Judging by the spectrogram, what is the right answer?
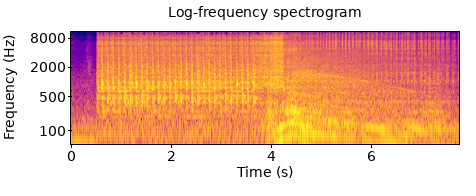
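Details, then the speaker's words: Generac 50 kW propane generator with spark, the fuel solenoid found not opening: quick, even cranking for about four seconds, then it spins down without catching. It briefly hit a little when the valve was tickled, but it is definitely getting no propane. "hmm all right she is definitely not getting any gas um or propane"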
